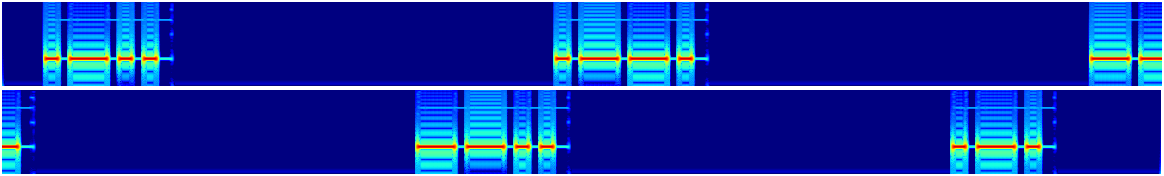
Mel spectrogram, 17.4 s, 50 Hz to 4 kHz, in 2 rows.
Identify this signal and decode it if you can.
Morse code, heard as a keyed tone, about 13 wpm, spaced as for 3 wpm, 800 Hz. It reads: LPMZR
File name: hamdata / L09-EX04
